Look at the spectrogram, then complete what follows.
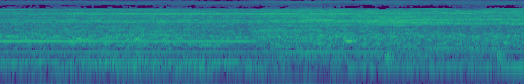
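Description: Trim router spindle on a small CNC machine running at high speed as its bit cuts through foam board: a steady high whine over a constant hiss.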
